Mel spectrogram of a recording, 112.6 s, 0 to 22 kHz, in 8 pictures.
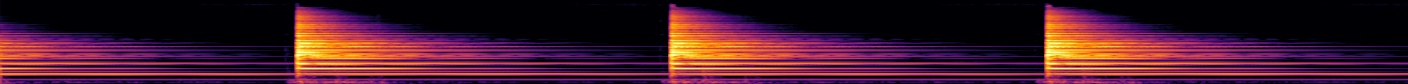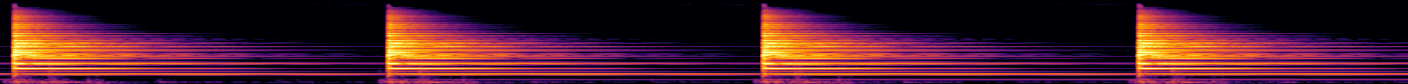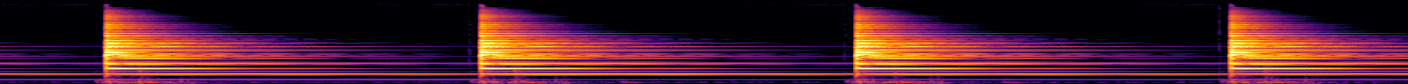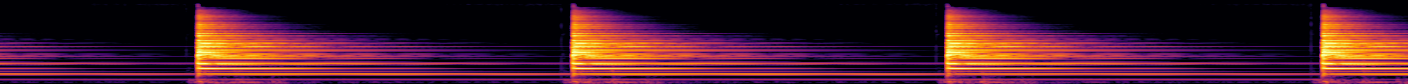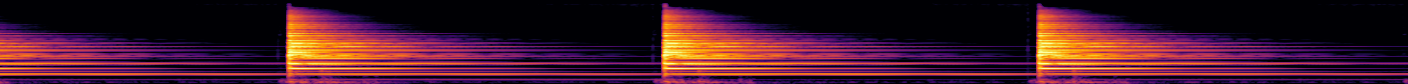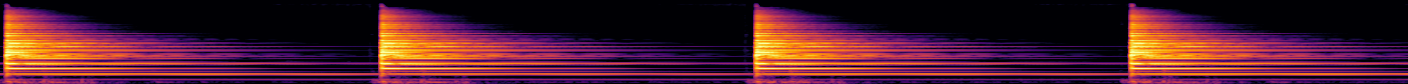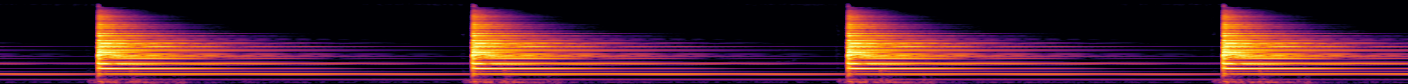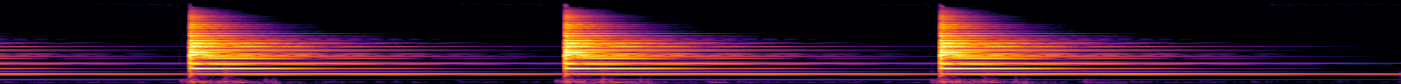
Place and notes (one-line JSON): {"title": "Rue de l'Église, Rumegies, France - Rumegies (Nord) - église", "date": "2021-04-29 10:30:00", "description": "Rumegies (Nord)\néglise - tintement automatisé", "latitude": "50.49", "longitude": "3.35", "altitude": "29", "timezone": "Europe/Paris"}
